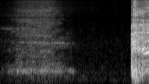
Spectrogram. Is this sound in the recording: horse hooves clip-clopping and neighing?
no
